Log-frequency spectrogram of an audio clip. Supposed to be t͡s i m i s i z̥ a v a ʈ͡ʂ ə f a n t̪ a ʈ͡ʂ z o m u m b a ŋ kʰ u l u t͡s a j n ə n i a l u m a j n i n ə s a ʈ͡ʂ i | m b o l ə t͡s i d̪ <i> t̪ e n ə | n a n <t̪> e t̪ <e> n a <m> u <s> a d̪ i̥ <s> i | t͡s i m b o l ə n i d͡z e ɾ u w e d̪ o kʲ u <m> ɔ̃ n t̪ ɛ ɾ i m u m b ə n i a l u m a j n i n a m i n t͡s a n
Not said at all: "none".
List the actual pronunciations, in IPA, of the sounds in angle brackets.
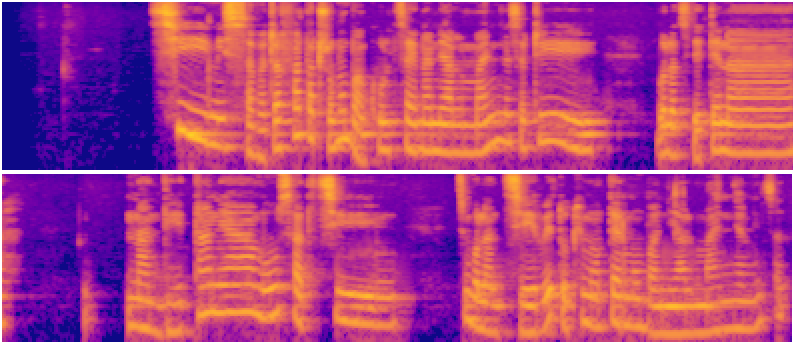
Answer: e, d̪, a, m, s, t͡s, m

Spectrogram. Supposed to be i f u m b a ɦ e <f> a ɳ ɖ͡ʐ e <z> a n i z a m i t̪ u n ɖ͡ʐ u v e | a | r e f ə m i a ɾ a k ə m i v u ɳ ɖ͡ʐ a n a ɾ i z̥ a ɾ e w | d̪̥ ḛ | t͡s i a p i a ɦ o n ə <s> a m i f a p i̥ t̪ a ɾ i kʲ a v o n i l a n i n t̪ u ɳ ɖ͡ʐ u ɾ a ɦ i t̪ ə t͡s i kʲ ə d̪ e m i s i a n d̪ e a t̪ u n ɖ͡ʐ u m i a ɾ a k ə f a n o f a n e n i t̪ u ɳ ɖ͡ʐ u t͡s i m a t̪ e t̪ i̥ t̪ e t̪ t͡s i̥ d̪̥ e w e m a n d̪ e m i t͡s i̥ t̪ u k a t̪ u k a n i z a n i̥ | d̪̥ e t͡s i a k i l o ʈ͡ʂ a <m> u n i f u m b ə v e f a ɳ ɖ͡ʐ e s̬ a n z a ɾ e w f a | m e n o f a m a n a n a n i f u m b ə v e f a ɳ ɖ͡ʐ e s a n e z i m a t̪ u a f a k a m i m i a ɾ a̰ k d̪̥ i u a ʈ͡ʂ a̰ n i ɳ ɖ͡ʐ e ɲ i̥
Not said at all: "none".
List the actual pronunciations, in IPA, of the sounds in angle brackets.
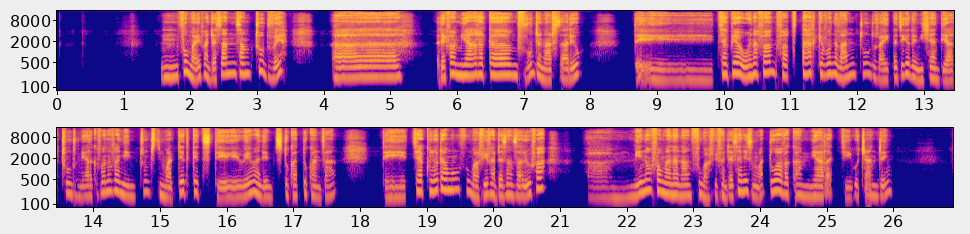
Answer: f, s, f, m

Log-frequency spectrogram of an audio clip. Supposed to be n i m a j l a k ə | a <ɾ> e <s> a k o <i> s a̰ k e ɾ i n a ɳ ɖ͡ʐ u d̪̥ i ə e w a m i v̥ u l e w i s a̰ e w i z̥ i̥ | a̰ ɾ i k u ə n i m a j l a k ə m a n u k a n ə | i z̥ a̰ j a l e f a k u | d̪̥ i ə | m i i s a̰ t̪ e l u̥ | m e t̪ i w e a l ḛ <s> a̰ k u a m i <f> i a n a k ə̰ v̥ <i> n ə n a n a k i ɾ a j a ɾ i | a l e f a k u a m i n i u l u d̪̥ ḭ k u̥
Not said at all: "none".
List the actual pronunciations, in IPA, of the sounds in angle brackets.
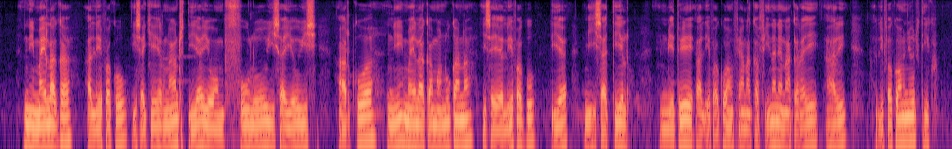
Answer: l, f, i, f, f, i

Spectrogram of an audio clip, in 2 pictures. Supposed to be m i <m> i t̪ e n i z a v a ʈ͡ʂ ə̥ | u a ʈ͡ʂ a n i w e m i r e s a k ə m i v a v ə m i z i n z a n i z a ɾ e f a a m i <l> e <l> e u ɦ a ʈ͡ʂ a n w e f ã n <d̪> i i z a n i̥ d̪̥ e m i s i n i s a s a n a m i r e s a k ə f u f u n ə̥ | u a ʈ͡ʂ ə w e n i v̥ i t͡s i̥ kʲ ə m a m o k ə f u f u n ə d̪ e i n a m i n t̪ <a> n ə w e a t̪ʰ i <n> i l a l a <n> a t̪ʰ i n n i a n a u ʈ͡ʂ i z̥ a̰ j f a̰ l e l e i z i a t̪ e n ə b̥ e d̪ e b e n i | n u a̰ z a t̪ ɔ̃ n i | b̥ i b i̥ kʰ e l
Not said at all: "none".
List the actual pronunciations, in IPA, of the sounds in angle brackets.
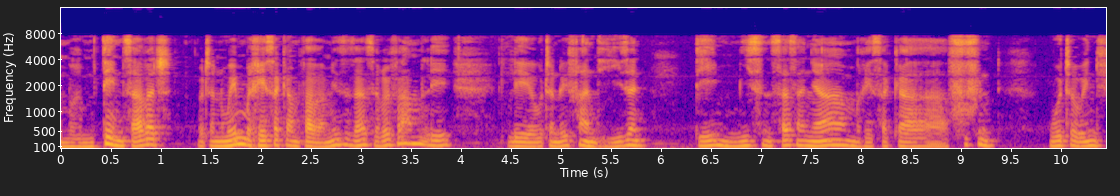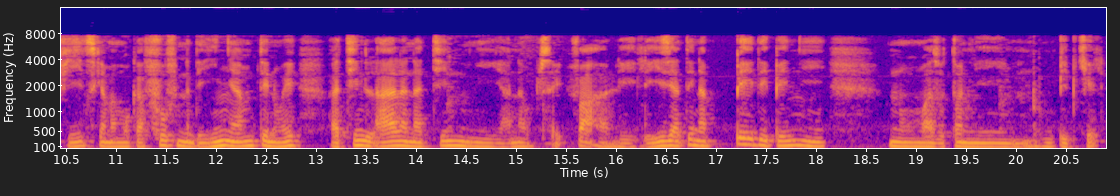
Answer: m, l, l, d̪, e, n, n

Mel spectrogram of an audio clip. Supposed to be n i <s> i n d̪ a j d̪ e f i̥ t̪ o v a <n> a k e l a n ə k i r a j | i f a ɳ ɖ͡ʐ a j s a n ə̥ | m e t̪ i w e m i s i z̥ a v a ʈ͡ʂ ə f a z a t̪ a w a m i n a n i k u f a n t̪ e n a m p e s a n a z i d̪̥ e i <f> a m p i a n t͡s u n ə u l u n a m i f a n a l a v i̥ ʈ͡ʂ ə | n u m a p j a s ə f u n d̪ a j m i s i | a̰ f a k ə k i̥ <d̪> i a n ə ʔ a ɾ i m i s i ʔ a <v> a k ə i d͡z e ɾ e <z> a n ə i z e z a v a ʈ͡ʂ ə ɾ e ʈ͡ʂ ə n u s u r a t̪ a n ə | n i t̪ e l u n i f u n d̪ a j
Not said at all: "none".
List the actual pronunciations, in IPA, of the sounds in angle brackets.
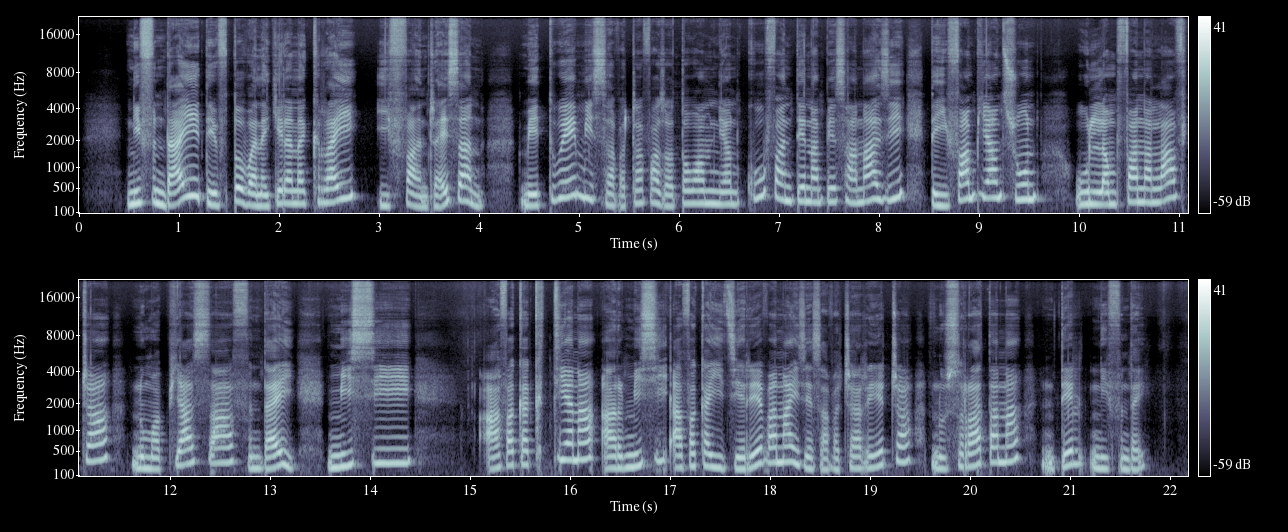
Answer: f, n, f, t̪, f, v

